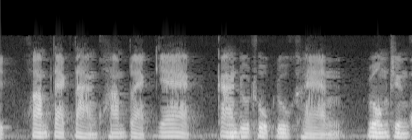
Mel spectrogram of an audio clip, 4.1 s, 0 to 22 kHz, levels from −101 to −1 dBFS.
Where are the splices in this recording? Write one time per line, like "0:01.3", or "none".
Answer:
none

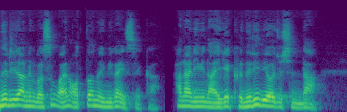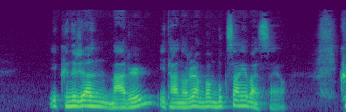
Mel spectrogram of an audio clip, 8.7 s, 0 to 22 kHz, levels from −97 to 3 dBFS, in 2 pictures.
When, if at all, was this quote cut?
0:02.1
0:04.9

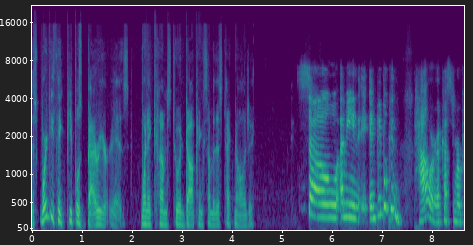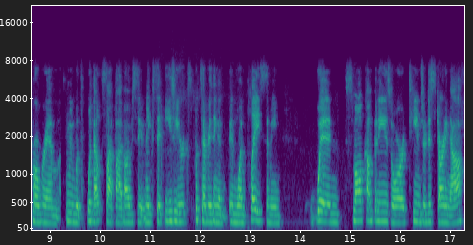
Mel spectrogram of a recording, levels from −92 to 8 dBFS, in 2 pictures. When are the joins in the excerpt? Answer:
none

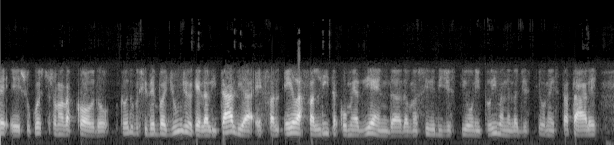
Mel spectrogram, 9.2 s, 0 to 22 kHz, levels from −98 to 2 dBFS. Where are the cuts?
none

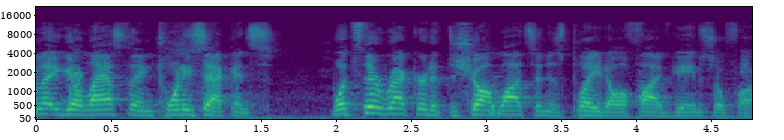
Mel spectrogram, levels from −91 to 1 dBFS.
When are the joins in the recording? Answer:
none

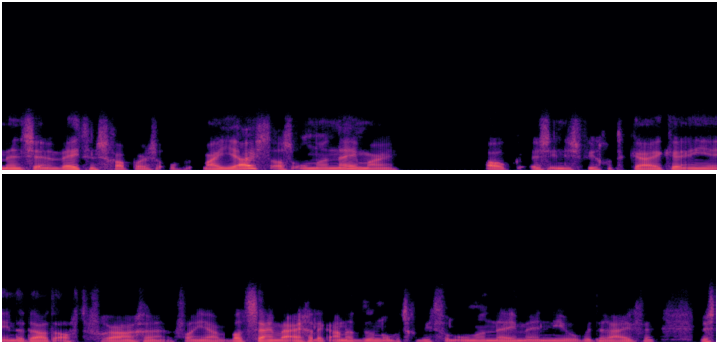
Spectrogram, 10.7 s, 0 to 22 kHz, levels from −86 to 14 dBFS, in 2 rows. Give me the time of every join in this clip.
0:01.4
0:07.0

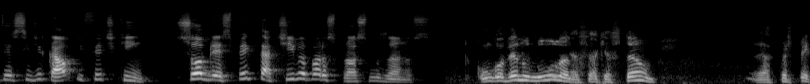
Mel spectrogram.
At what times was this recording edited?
0:05.7

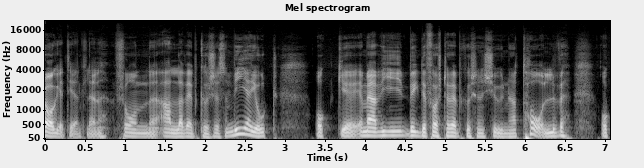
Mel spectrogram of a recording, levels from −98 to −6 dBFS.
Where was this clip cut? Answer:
none

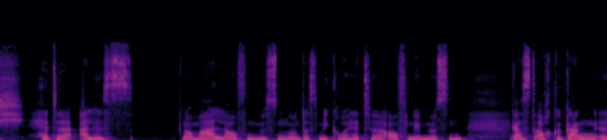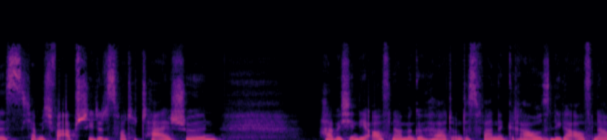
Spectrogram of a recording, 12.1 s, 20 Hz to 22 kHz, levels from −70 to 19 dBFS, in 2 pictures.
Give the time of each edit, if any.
0:05.1

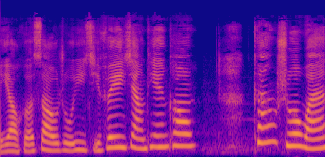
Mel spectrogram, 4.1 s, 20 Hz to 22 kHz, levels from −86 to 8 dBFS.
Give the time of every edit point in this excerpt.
0:02.5

